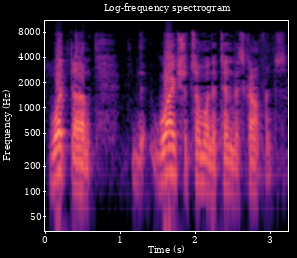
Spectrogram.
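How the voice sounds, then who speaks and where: A man's voice: medium pitch, animated, moderate pace, slightly rough. A man interviewing a guest casually in a phone interview, asking short conversational questions.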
